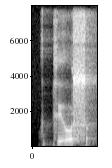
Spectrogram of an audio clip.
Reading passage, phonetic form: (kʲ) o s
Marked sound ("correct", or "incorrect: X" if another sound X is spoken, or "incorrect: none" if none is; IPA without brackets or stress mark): correct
